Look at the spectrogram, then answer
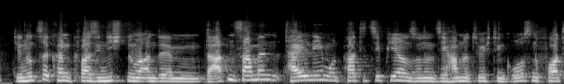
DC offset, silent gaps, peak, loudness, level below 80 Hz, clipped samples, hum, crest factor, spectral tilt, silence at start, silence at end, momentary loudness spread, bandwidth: under 0.1%; none; 0 dBFS; -15 LUFS; -56 dBFS; under 0.1%; none; 14 dB; -7 dB/octave; 0 s; 0 s; 6 LU; 8.2 kHz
